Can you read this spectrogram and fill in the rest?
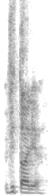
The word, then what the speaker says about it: Vitória: And how do you pronounce the city again? – My Victoria? – city? Vitória. Yeah. – Victoria. So it's almost it's, so you say it real quick.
